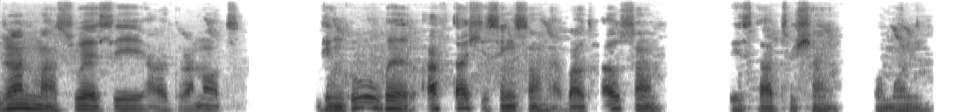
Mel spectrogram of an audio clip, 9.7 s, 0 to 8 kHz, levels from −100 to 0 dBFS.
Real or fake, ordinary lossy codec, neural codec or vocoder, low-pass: real; none; none; 7.2 kHz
